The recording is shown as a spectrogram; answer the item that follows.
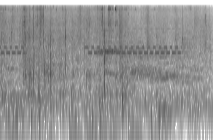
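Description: A telephone ringing with an electronic trill in rings about two seconds long: one ring ends about half a second in and the next runs from near the second second to near the end. Light clicks and rustles of items being handled in a handbag come through underneath.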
